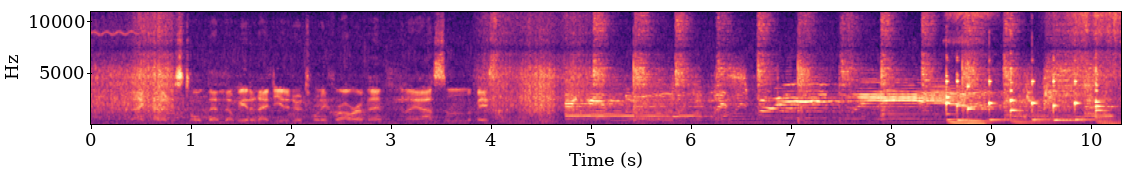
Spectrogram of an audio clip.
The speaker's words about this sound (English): When I saw who was calling, I froze. I looked at my phone like a bomb that was about to go off.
